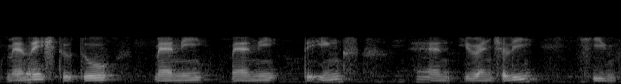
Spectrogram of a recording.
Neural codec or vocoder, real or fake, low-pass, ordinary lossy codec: none; real; 3.6 kHz; none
